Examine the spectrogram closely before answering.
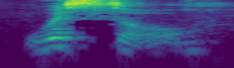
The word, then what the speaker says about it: whistle: And at the end of a word, if you have S-T-L-E, T is always dropped. Castle, whistle, wrestle, hustle.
